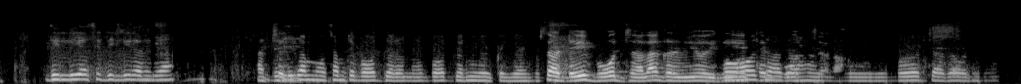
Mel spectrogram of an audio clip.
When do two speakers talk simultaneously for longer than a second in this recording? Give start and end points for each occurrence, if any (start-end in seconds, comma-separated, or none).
7.2-8.4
